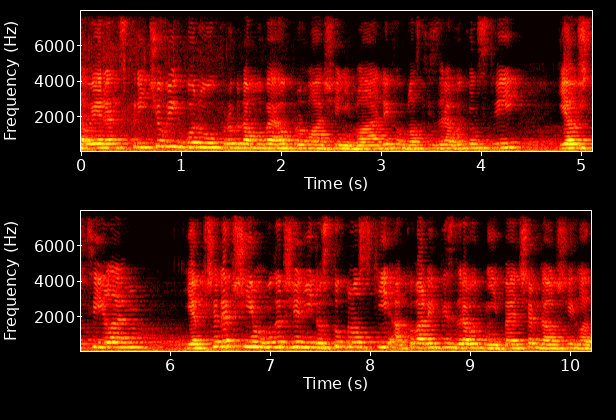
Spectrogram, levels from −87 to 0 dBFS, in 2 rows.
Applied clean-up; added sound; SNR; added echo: none; Thunderstorm; 11 dB; reverberation time 0.5 s.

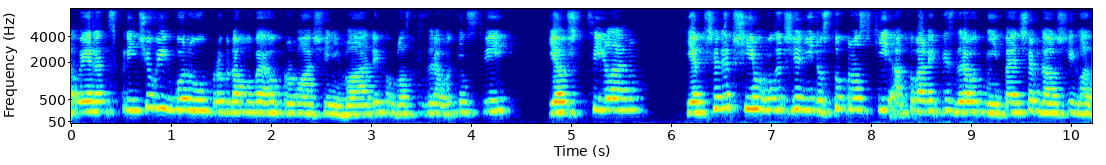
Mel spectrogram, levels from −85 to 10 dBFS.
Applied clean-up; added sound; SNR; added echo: neural mask model DeepFilterNet 3.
